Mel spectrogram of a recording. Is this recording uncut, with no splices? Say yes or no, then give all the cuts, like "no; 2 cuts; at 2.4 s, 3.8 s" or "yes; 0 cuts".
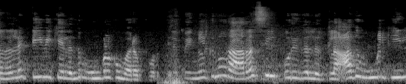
no; 1 cut; at 2.0 s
